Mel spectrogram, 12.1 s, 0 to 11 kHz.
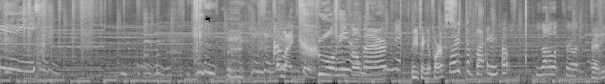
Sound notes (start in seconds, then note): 4.1 camera shutter clicks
